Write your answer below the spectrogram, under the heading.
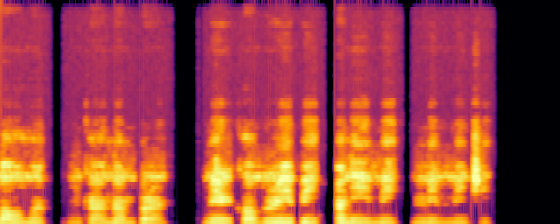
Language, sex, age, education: Igbo, male, 15-29, tertiary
